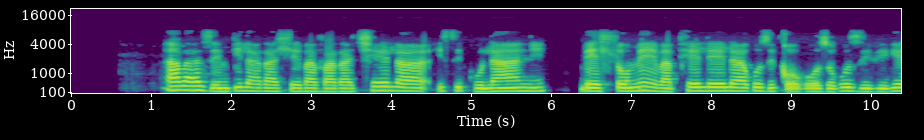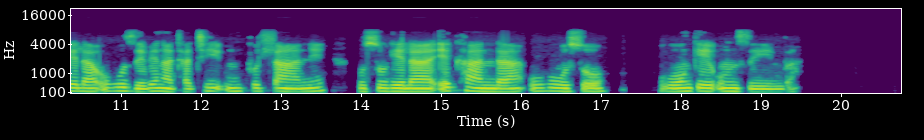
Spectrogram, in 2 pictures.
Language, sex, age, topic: North Ndebele, female, 36-49, health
